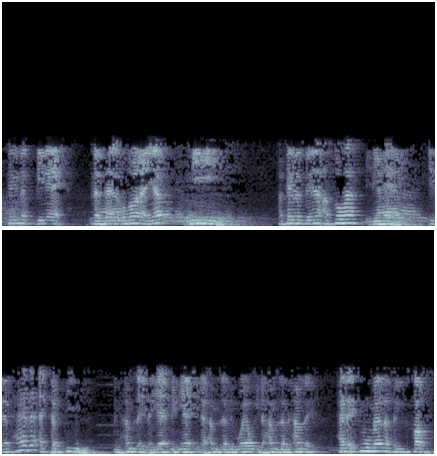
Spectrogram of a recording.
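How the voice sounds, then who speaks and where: In a lecture hall full of students, a fairly high-pitched man with an Egyptian accent teaches Arabic morphology and Quran commentary. He keeps quizzing the class and pushing for answers, and the audio comes across distant, echoey, and phone-like, with crowd noise.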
